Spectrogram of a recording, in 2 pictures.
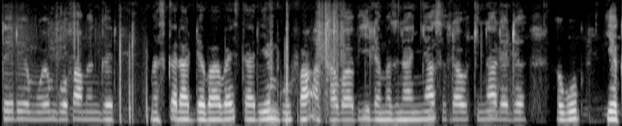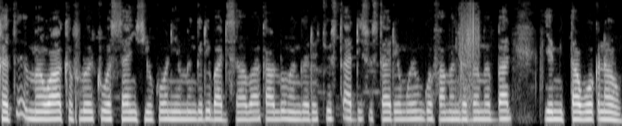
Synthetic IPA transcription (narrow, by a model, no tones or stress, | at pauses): st̪ʰad̪ejmɔjmɡofaməŋɡəd̪məskʼəlad̪ːəβaβajst̪ʰad̪ejmɡofaʔːkʰːaβaβiləməznaɲːasɨfɾawot͡ʃːɨnːaləd̪ə | hɨβuβ | jɛkʰət̪məwakʰɨflo̞t͡ʃːwɔsaɲsiho̞njɛmːɨŋɡɨd̪ibəad̪ːisaβəβakʰalːuməŋɡəd̪o̞t͡ʃːwʊst̪ʼad̪ːisust̪ʰad̪emojɪmɡo̞faməŋɡəd̪bəməbːal | jɛmːit̪ʰːawːɔkʼnəw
